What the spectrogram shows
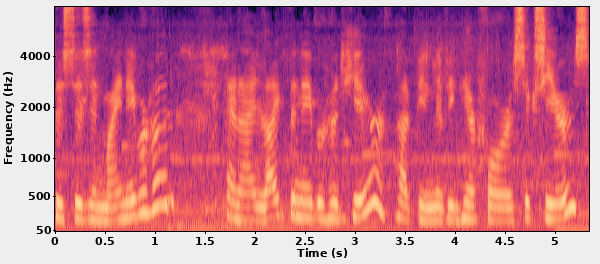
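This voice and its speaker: At a moderate pace and medium pitch, a woman speaks with ordinary pitch variation over noticeable background noise. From southern France. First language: French. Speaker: artist. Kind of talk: casual interview. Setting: outdoor festival.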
